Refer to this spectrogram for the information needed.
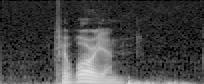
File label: Cornish; Trevorian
